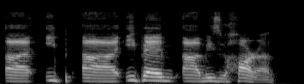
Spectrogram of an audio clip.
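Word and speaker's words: Ippei Mizuhara: Here, I'm pulling up the name, making sure here of Ipe Mizuhara. I want to make sure I'm saying that right.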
